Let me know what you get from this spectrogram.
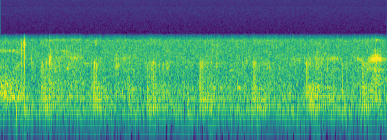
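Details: Indoors at bedtime, Missy Grey, a house cat fixated on her tail since kittenhood, gives a quiet purr. The low throbbing beats repeat about once a second over faint room hiss, with a few small ticks.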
